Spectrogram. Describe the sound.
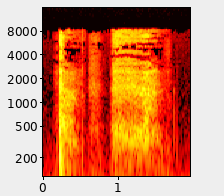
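A man coughs into a handkerchief: one sharp, muffled burst, then a longer breathy, rasping stretch, with no talk.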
